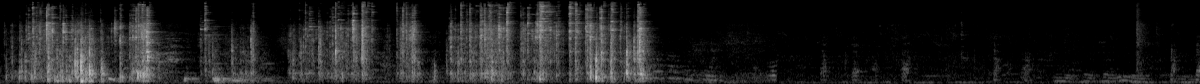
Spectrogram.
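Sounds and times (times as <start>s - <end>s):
metal objects clattering: 0.0s - 6.6s.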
